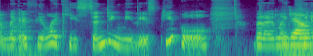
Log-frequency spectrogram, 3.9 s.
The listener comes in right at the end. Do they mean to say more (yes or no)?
no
